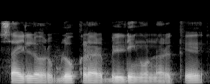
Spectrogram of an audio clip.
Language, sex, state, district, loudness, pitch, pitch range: Tamil, male, Tamil Nadu, Kanyakumari, -16 LUFS, 85 Hz, 80-90 Hz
